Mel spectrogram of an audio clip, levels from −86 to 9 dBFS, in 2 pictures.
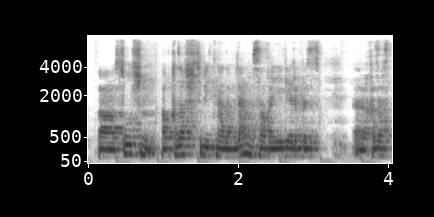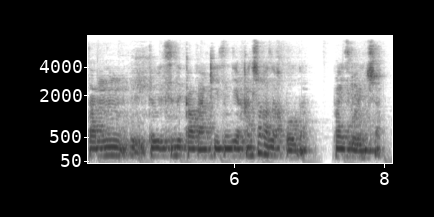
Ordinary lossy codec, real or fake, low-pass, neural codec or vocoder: none; real; 7.2 kHz; none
